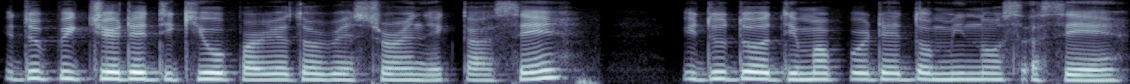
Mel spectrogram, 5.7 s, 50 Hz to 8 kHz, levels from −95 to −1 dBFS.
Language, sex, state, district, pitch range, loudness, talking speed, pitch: Nagamese, female, Nagaland, Dimapur, 205-235 Hz, -18 LUFS, 160 wpm, 220 Hz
